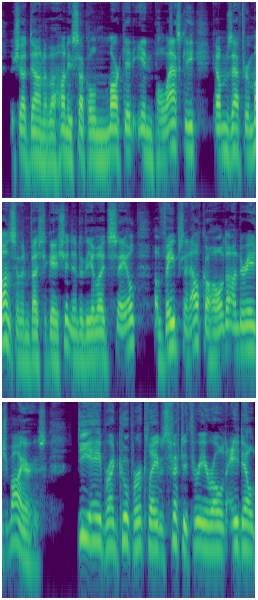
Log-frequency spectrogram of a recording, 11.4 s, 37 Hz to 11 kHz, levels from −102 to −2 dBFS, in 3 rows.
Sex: male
